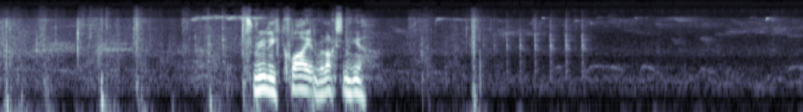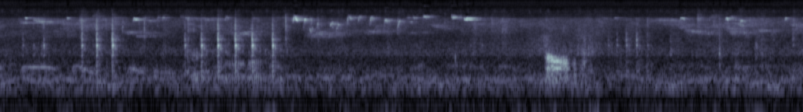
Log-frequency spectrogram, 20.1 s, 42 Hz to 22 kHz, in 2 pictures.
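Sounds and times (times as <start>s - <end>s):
low wavering bird calls: 0.0s - 3.3s, 4.9s - 20.0s.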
